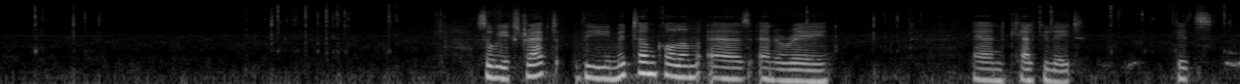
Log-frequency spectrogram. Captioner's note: pause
